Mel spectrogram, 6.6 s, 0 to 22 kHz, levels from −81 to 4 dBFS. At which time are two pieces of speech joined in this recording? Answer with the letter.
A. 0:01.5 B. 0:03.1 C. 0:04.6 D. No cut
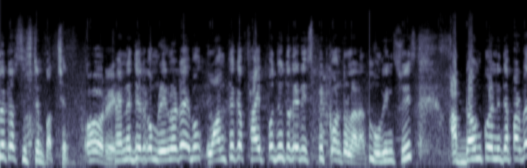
C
